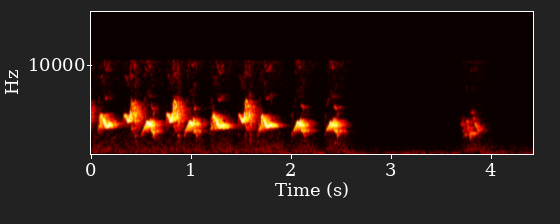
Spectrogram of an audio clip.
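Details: Loud, fast phrase from a White-throated seedeater: eight sharp, high whistled notes in quick succession with downward slurs, then a pause and one softer closing note, over a clean, quiet background.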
